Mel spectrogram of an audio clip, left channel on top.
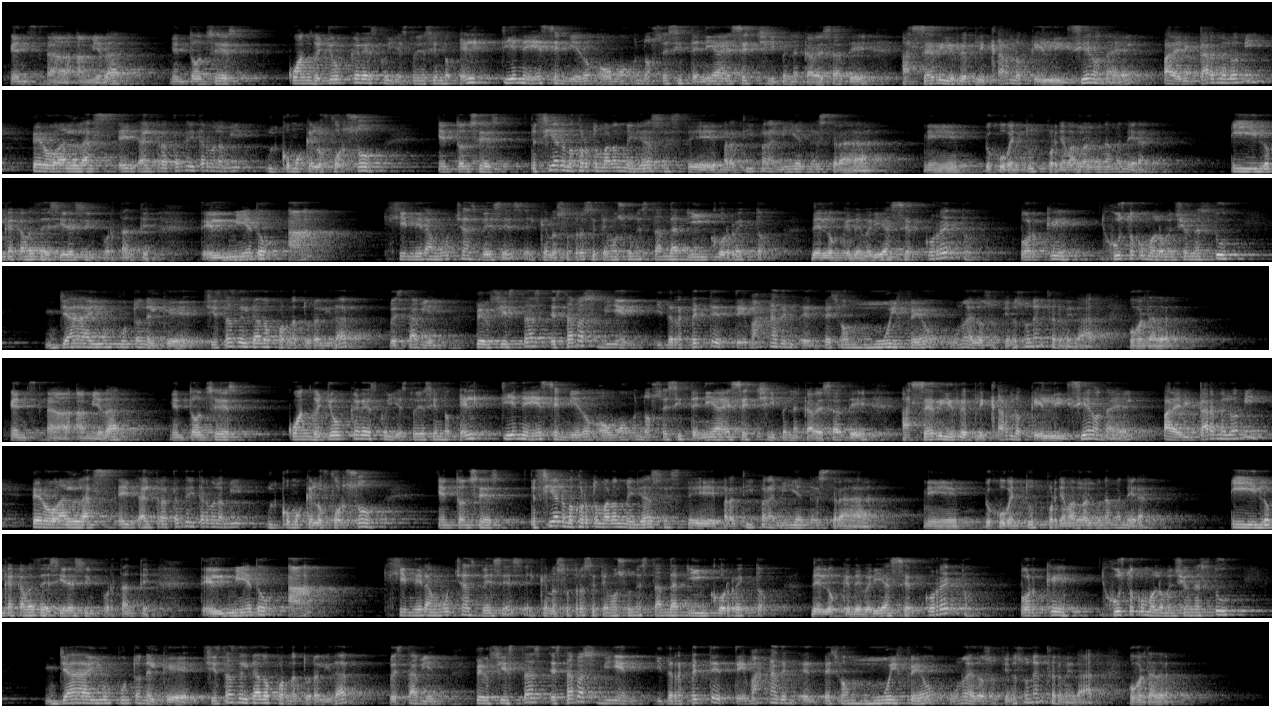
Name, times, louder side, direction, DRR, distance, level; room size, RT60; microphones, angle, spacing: voice 1, 0.1-1.2 1.7-2.4 2.9-11.3 11.6-12.6 13.0-16.7 17.1-17.7 18.0-21.4 21.9-24.2 25.0-28.5 29.2-35.1 35.6-36.1 36.4-37.9 38.5-41.6 42.0-49.8, right 1 dB, 20° right, 5 dB, 1.0 m, -24 dB
17.0 x 6.7 x 8.9 m, 1.4 s
head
